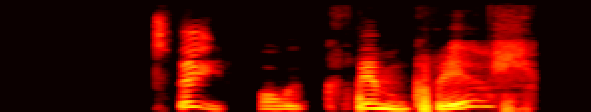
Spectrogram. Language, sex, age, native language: Icelandic, female, 10, Icelandic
